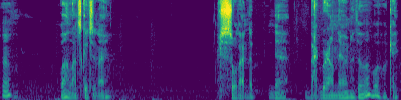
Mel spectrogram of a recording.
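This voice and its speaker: A man giving soft-spoken, whispered ASMR commentary over a game playthrough, murmuring casually as if to himself. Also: low voice, steady tone, measured pace, gravelly, pauses often, a little hiss or hum. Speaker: gaming ASMR host.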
